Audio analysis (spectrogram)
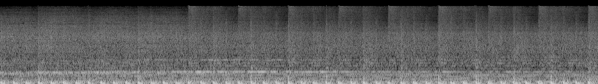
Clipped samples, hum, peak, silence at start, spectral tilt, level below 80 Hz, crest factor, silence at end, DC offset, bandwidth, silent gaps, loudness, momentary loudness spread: under 0.1%; none; -4 dBFS; 0 s; -4 dB/octave; -22 dBFS; 14 dB; 0 s; under 0.1%; 17 kHz; none; -20 LUFS; 1 LU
